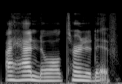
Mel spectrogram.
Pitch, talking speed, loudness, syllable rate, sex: 185 Hz, 195 wpm, -18 LUFS, 7.2 syllables/s, female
